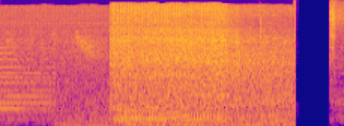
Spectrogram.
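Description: A jeep's engine running loudly as it drives up, rising out of soft background music and cutting off abruptly at the end.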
